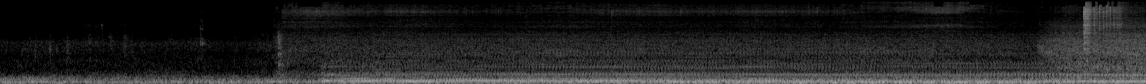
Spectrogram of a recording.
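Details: Southeast Softwash Alumimax Pro skid soft wash system, pump retested after repairing an air leak that made it suck air: after a quiet start it picks up to a steady even low drone with no sputter or air gulping; normal operation.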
